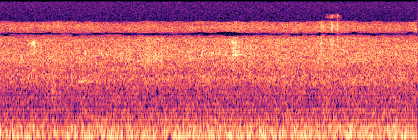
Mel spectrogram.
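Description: Quiet outdoor ambience: a low, steady rumble with no distinct events.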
